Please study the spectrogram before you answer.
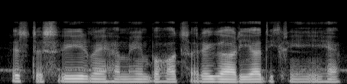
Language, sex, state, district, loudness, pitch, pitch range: Hindi, male, Assam, Kamrup Metropolitan, -20 LUFS, 120 Hz, 120-130 Hz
